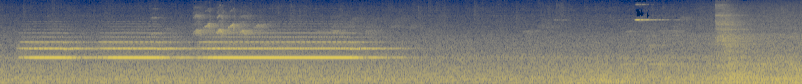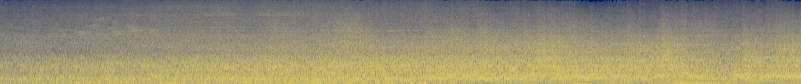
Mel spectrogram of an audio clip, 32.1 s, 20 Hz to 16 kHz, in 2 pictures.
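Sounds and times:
cable car running noise: 11.1 - 32.0.

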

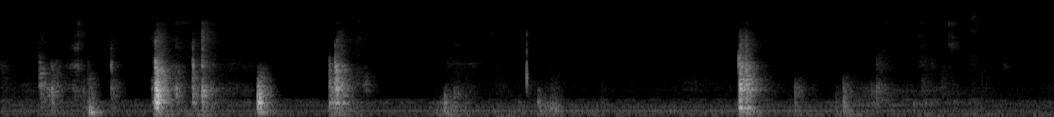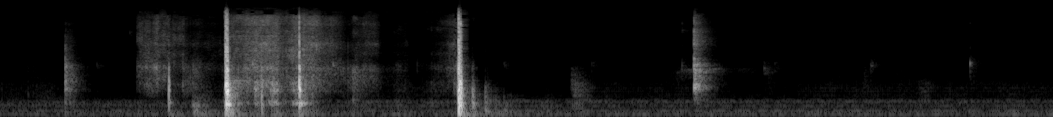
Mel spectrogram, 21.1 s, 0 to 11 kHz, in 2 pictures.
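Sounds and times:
scraping rustle: 12.0 - 14.2
plastic cutting board knocks: 12.8 - 13.7, 15.1 - 15.4.

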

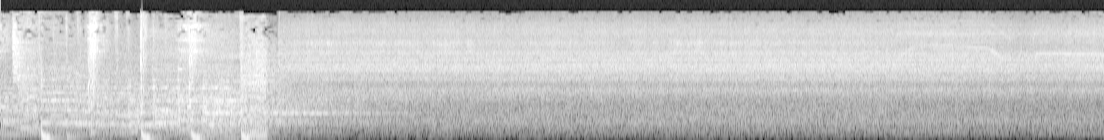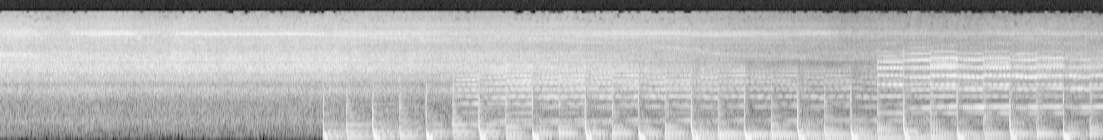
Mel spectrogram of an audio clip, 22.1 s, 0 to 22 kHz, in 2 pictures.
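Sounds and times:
background music: 0.0 - 3.8, 14.3 - 22.0.

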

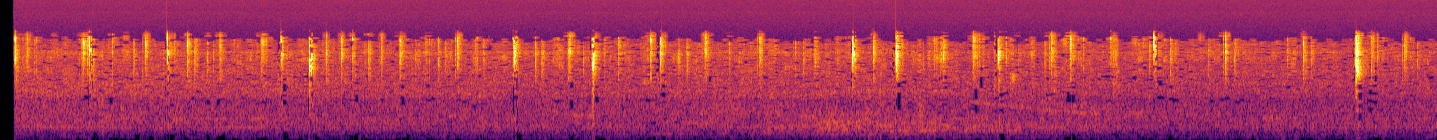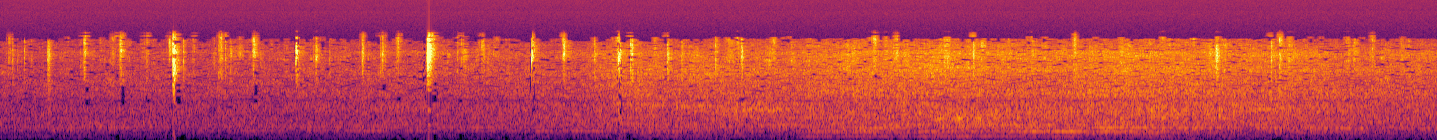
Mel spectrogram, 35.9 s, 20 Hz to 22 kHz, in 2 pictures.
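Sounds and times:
sharp irregular clicks: 0.2 - 35.9.

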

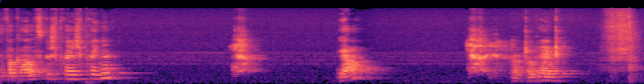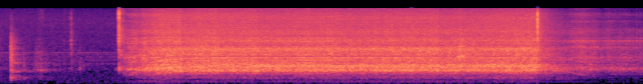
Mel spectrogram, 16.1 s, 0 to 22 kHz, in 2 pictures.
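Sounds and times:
hair dryer blowing: 9.5 - 16.0.

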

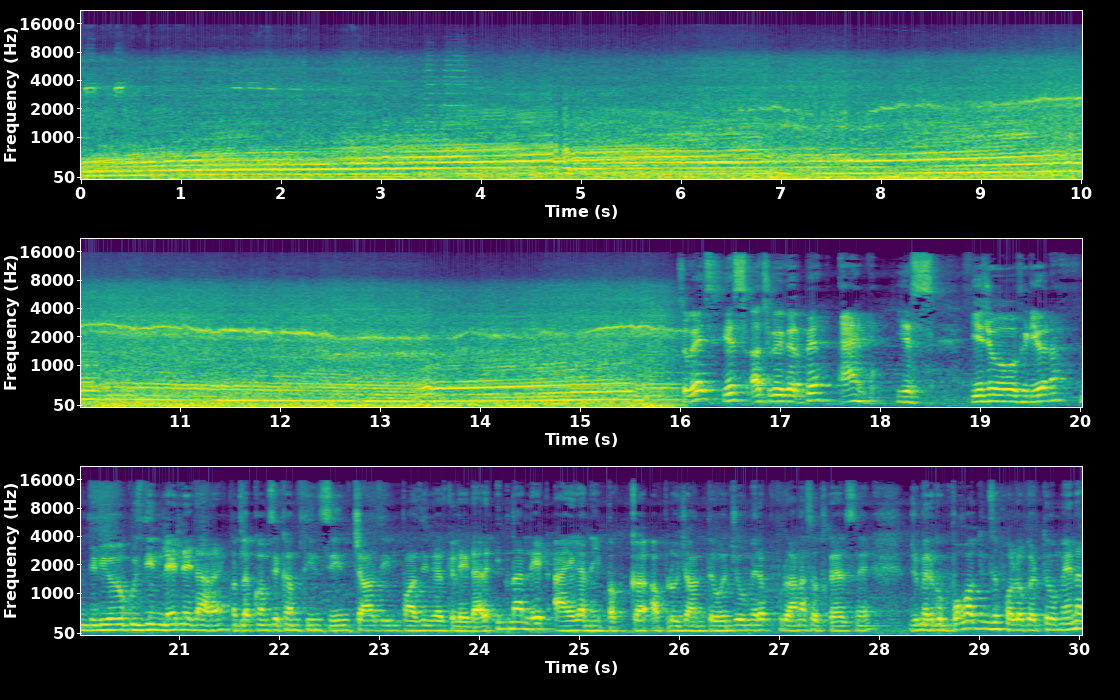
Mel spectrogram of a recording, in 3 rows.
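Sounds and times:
motorcycle engine revving: 0.0 - 16.0.

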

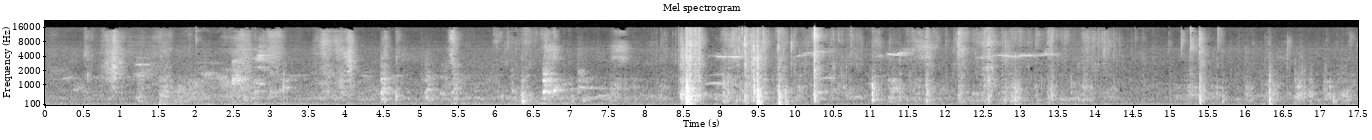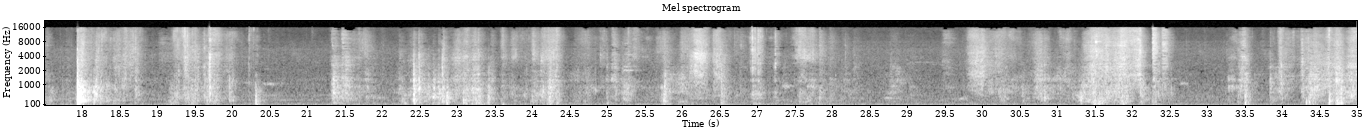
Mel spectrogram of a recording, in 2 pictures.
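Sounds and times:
cardboard ripping and rustling: 8.4 - 14.3, 29.8 - 32.6, 33.4 - 35.0.

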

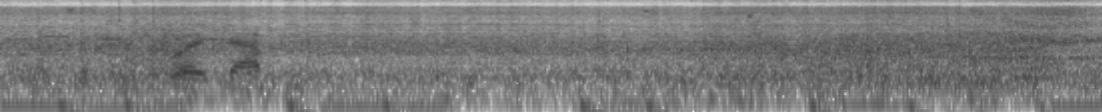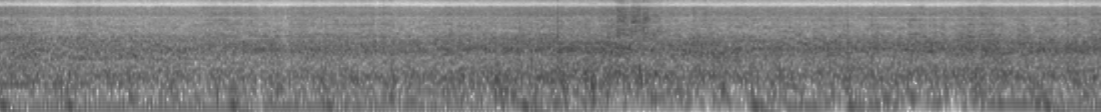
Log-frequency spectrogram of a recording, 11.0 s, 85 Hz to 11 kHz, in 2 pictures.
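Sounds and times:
motorcycle passing: 2.4 - 8.5
low thumps: 2.9 - 8.6.

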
